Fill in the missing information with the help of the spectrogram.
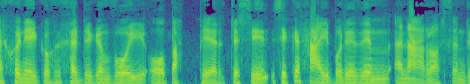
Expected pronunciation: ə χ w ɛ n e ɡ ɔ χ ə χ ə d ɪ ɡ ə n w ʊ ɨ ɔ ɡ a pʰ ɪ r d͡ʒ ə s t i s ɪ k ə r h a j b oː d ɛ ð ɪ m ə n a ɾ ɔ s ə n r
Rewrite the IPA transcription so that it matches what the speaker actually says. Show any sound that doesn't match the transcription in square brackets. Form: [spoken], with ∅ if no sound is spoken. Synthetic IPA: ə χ w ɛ n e ɡ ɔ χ ə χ ə d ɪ ɡ ə n [v] ʊ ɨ ɔ [b] a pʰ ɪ r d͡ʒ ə s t i s ɪ k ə r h a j b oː d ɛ ð ɪ m ə n a ɾ ɔ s ə n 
